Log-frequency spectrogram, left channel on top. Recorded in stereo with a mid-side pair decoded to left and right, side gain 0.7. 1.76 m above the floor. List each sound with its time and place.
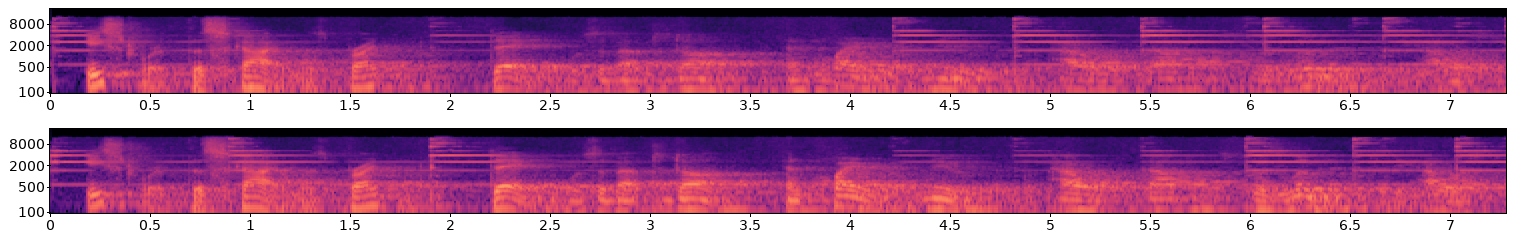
0.2 s a man speaking: 25° left, 1.2 m; by 7.2 s 45° right, 5 m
